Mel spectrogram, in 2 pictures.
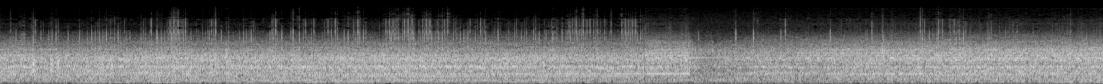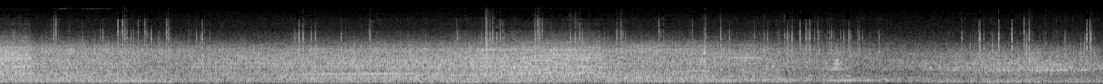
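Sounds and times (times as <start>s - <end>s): car engine at high revs: 0.0s - 22.0s
road and wind noise: 0.0s - 22.0s
short clicks and rattles: 0.0s - 22.0s.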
